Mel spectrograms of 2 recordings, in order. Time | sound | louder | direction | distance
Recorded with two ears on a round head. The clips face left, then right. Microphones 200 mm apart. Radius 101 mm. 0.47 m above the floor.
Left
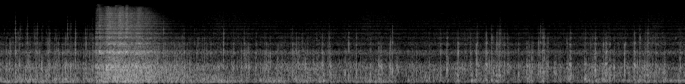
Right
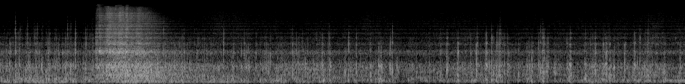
0.9 | an explosion | left 1 dB | 45° left (ahead or behind) | 1.3 m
